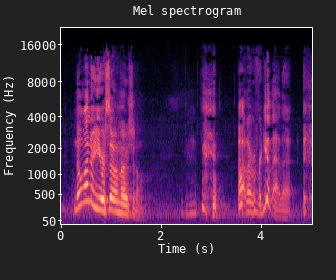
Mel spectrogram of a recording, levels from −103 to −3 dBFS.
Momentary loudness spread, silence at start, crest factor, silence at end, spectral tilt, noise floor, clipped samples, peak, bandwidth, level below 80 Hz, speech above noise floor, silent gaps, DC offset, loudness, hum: 20 LU; 0.25 s; 18 dB; 0 s; -4 dB/octave; -62 dBFS; under 0.1%; -8 dBFS; 14.5 kHz; -78 dBFS; 37 dB; none; under 0.1%; -25 LUFS; none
